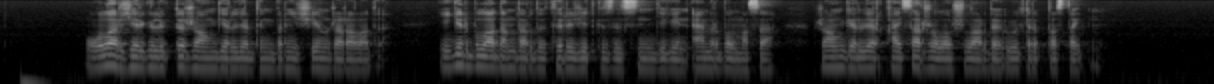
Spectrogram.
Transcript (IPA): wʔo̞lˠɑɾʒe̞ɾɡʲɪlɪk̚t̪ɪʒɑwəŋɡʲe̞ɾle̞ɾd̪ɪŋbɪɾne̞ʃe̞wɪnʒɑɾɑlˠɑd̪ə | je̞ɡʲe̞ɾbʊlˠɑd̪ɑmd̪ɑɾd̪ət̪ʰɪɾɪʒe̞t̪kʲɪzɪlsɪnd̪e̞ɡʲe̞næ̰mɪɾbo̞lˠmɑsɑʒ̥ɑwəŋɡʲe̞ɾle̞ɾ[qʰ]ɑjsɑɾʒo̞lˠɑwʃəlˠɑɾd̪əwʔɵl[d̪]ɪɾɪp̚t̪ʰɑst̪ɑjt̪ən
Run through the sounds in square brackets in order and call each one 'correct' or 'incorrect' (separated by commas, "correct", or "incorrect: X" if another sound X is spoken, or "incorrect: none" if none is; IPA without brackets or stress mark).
correct, incorrect: t̪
